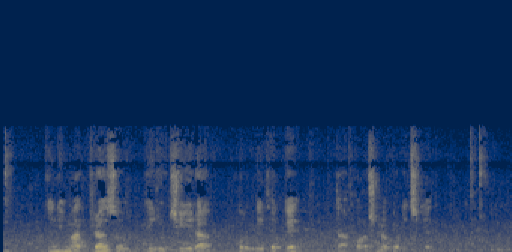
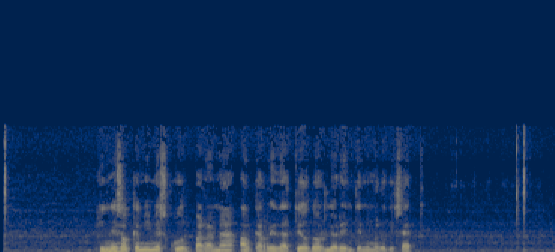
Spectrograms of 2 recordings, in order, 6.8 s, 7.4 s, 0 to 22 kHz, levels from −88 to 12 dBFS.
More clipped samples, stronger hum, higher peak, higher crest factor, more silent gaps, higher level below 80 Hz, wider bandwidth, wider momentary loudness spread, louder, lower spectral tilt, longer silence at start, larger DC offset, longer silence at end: neither; neither; about the same, -10 dBFS vs -10 dBFS; about the same, 22 dB vs 20 dB; neither; about the same, -56 dBFS vs -54 dBFS; about the same, 11.5 kHz vs 11.5 kHz; first, 20 LU vs 13 LU; about the same, -29 LUFS vs -28 LUFS; second, -3.5 dB/octave vs -5.5 dB/octave; about the same, 0.05 s vs 0.05 s; neither; second, 0 s vs 0.4 s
